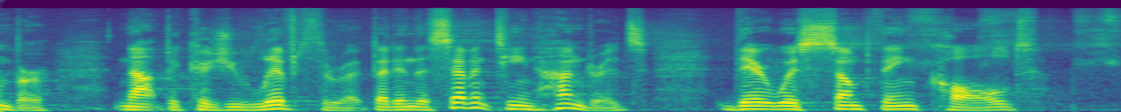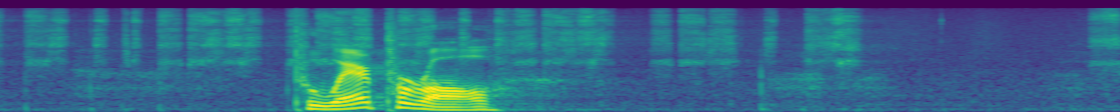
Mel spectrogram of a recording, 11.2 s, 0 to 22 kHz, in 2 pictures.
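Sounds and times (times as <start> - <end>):
speech: 0.0 - 5.3, 7.1 - 8.2
pen writing words on paper: 5.4 - 9.9.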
